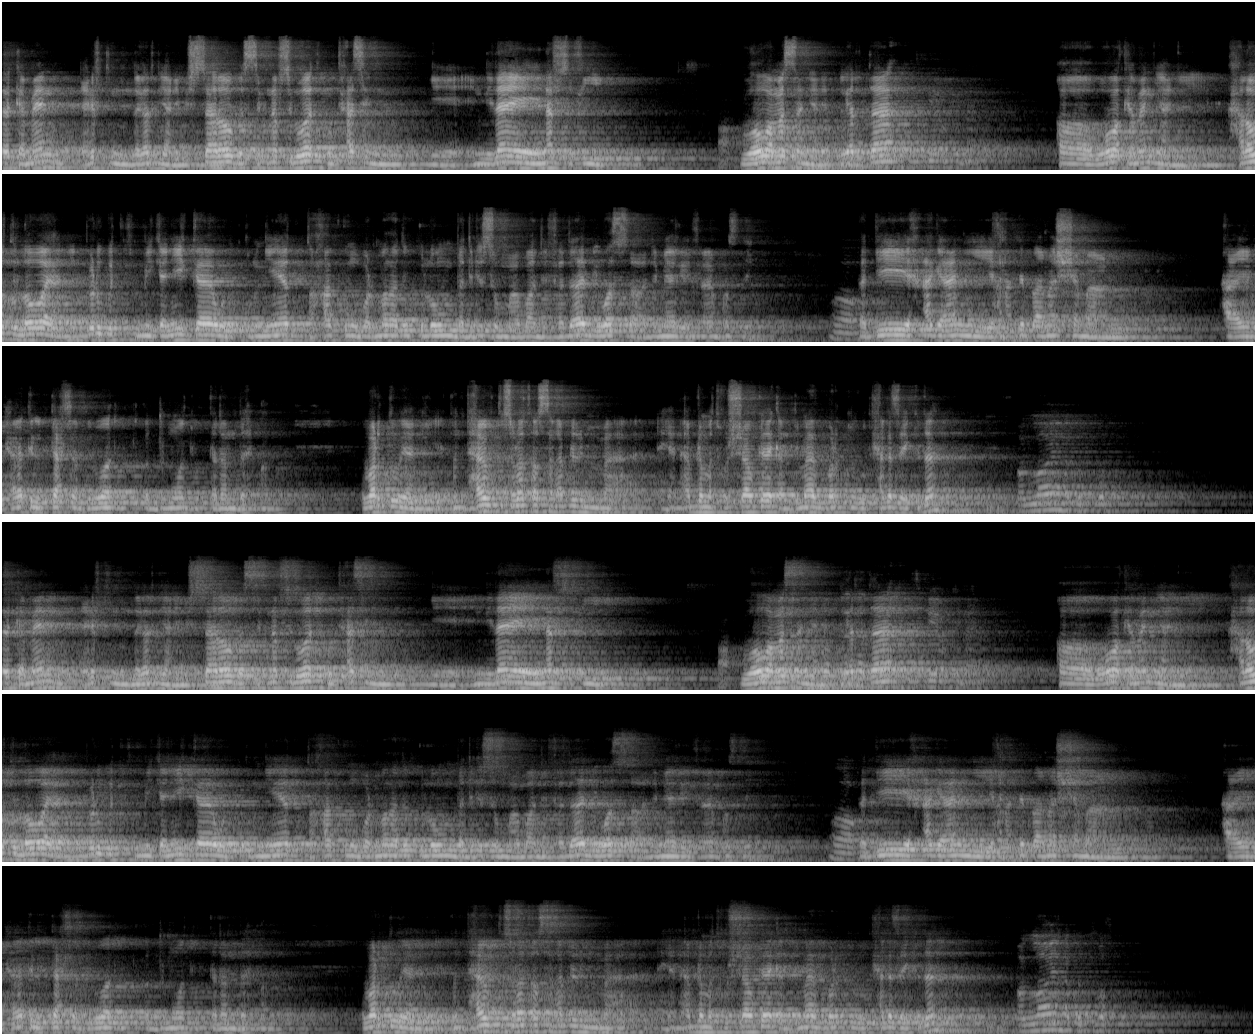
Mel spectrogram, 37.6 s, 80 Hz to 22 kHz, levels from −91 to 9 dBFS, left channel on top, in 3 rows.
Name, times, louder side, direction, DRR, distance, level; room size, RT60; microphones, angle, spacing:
voice 1, 0.0-6.1 7.4-8.9 10.5-12.0 12.3-20.0 21.1-23.9 24.7-27.6 28.7-34.5 34.9-35.0, left 1 dB, 65° left, 5 dB, 2.6 m, -24 dB
voice 2, 7.6-8.9 9.2-9.8 20.8-21.4 35.2-36.2, right 1 dB, 65° right, 3 dB, 2.3 m, -35 dB
24.5 x 24.0 x 9.0 m, 2.4 s
head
